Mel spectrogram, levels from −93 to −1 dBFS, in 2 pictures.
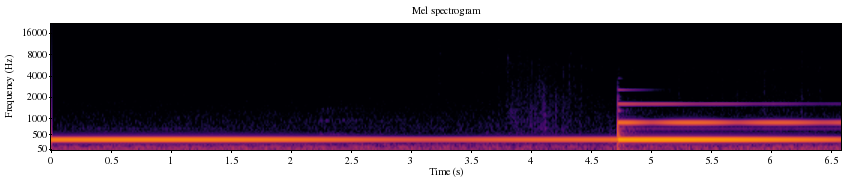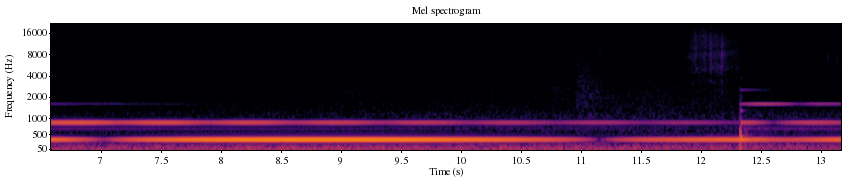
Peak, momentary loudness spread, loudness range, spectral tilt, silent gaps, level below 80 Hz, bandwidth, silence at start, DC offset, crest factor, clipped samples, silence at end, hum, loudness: -16 dBFS; 17 LU; 7 LU; -10 dB/octave; none; -58 dBFS; 2.7 kHz; 0 s; under 0.1%; 16 dB; under 0.1%; 0 s; none; -32 LUFS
